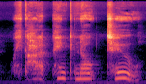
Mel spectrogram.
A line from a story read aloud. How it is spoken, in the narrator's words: Michael whispered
